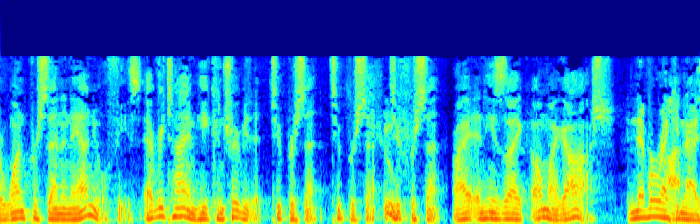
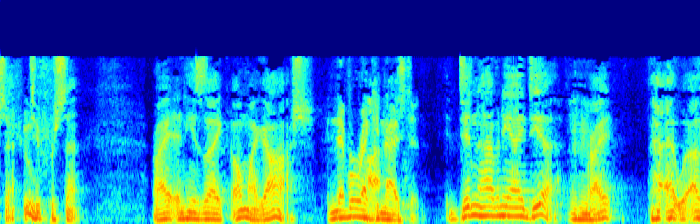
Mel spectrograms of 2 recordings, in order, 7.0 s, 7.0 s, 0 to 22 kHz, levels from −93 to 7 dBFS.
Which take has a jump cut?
first; 1 cut; at 4.5 s

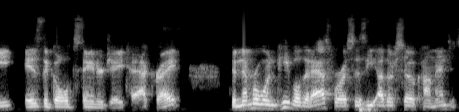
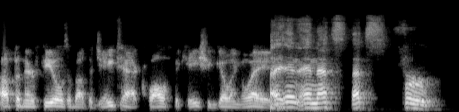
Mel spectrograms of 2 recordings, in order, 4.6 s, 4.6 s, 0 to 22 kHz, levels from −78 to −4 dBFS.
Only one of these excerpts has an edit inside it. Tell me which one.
second; 1 cut; at 2.7 s

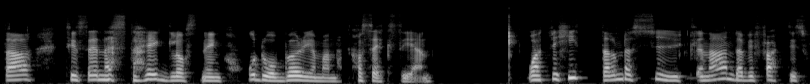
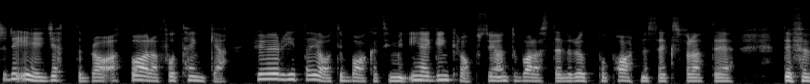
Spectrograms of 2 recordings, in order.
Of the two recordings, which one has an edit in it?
first; 2 cuts; at 3.4 s, 5.2 s

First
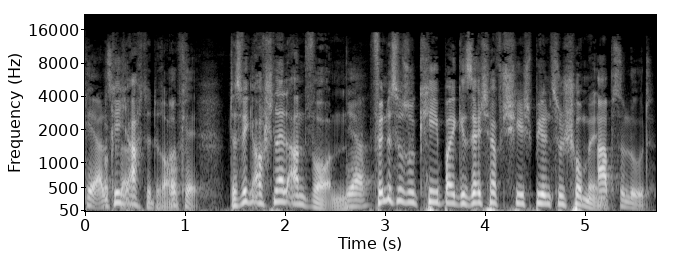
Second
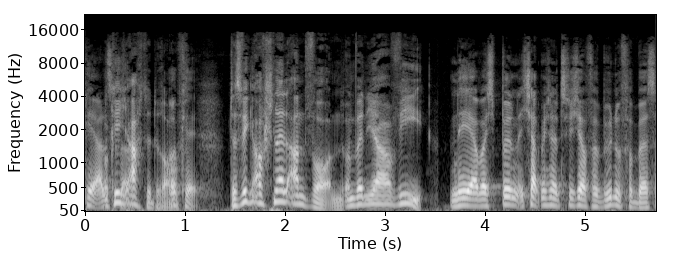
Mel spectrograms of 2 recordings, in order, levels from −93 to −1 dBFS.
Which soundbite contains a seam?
second; 1 cut; at 2.6 s

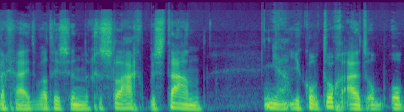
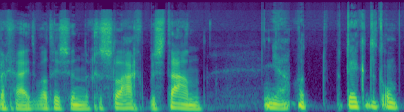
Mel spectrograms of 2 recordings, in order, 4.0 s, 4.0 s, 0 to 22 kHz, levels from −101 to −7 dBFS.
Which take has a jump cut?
second; 1 cut; at 2.9 s

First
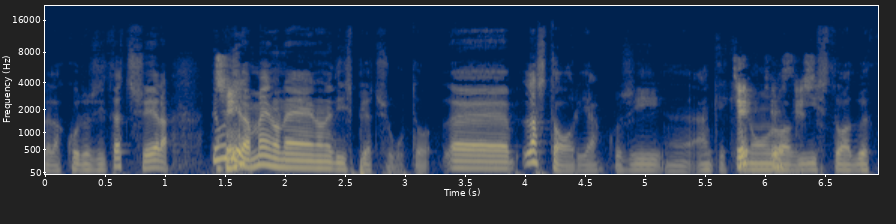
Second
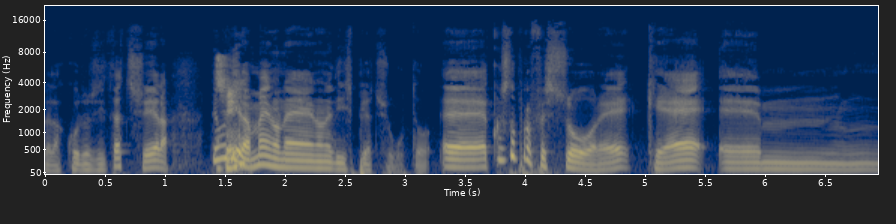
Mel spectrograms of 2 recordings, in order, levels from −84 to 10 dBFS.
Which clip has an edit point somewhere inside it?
second; 1 cut; at 3.2 s

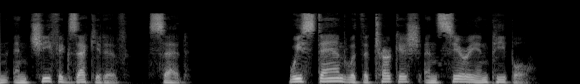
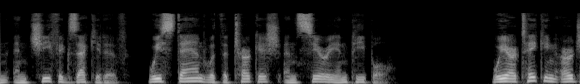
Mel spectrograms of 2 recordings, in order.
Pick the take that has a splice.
second; 2 cuts; at 1.4 s, 4.7 s

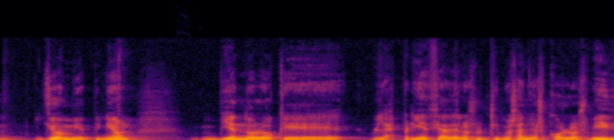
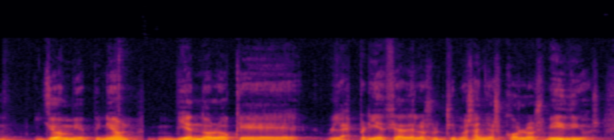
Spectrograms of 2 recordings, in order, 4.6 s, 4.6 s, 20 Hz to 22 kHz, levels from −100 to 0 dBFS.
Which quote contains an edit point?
second; 1 cut; at 1.1 s

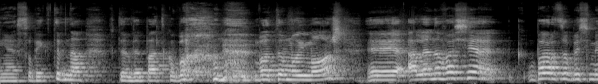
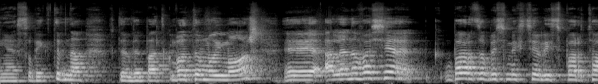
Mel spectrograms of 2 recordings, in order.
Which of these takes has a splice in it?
second; 1 cut; at 1.7 s

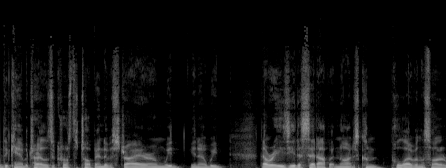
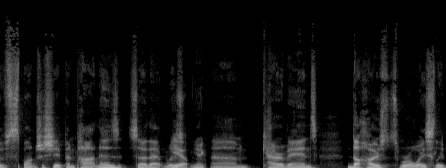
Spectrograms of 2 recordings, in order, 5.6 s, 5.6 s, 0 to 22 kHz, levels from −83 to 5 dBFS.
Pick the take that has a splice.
second; 1 cut; at 2.6 s

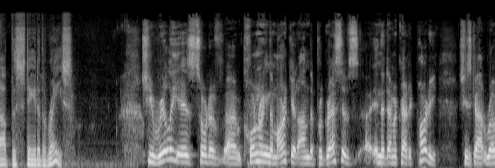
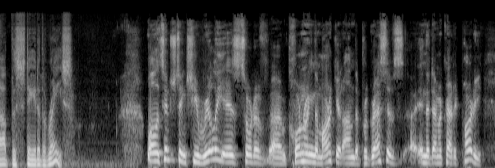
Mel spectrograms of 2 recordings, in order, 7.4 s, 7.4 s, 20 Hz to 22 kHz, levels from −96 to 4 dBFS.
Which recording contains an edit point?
first; 1 cut; at 2.1 s

